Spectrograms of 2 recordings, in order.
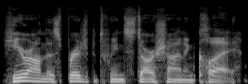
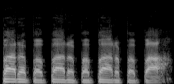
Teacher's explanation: we have this long section followed by two short, or stressed followed by two unstressed. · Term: dactylic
